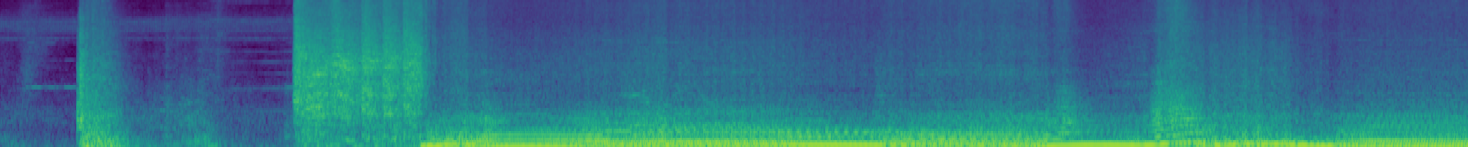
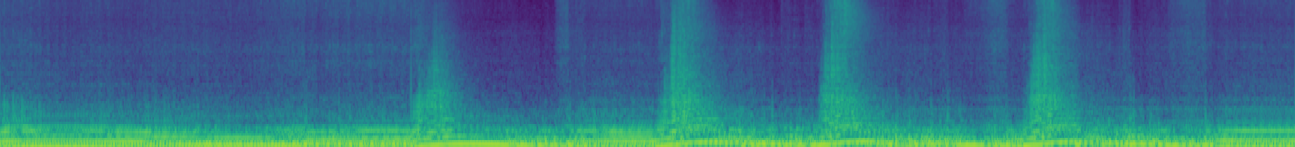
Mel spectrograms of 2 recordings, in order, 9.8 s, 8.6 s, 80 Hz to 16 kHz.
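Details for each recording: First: Nissan 350Z (VQ35HR), catless, after fixing exhaust leaks at the test pipes and fitting a new ISR Y-pipe: it cranks, catches and settles to a smooth, even idle with a brief blip, with no leak ticking or truck-like exhaust note. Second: Catless Nissan 350z (VQ35HR) daily drifter that has been running poorly with a misfire but no check-engine light: loud, raspy low truck-like drone with revving blips, from exhaust leaks and a crack around the resonator on the test pipes.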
